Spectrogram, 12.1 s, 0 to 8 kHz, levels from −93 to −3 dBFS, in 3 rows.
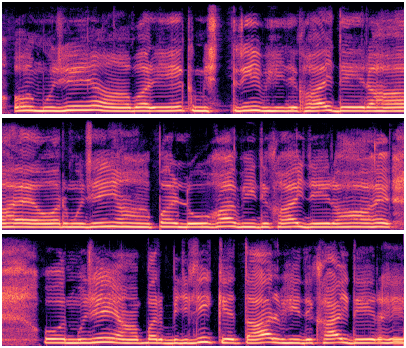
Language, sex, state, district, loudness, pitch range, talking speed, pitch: Hindi, male, Chhattisgarh, Rajnandgaon, -12 LUFS, 250-270 Hz, 160 wpm, 255 Hz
